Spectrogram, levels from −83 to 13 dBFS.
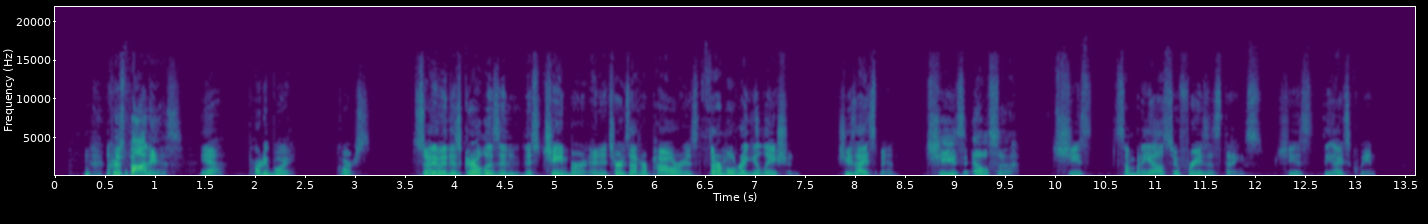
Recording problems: none

